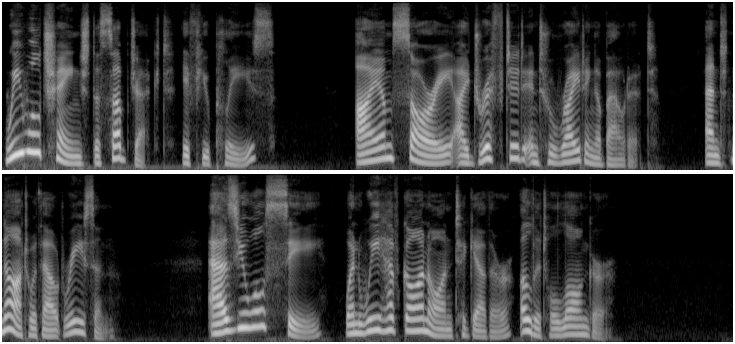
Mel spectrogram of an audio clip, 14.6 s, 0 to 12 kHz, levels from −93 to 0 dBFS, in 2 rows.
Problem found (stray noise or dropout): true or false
false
